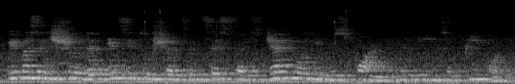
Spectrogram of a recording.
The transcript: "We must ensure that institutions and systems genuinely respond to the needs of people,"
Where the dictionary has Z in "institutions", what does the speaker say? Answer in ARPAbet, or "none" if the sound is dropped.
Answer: S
